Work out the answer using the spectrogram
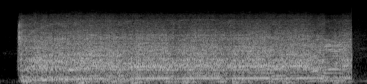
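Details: Nissan SR20DET during compression test, oil recently low: starter cranks the engine at constant speed for about three seconds with a steady whirr and no hesitation; cranking normally.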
